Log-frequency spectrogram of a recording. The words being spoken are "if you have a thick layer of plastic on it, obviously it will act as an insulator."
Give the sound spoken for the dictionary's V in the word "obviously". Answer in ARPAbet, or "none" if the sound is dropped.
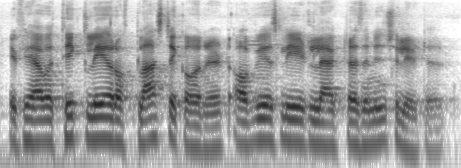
V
